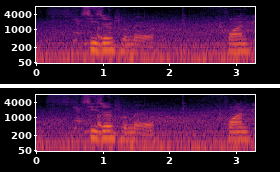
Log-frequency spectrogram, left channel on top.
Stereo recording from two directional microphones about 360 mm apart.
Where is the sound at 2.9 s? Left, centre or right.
Right.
